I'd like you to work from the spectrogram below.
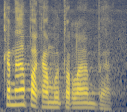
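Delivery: low, soft caring question; gentle, hushed concern; empathy. Shown as a demonstration. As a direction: ask quietly, wanting to help. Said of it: "yang satu empati, kepingin menolong".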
